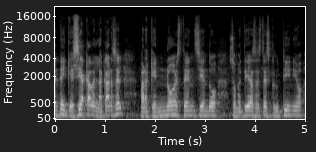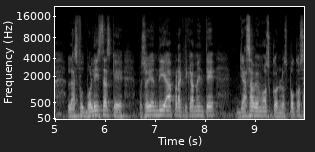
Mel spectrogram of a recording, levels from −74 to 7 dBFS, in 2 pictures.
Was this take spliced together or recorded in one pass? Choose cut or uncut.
uncut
